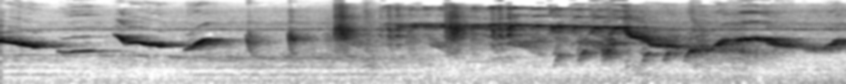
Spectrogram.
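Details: Tame caged Chinese hwamei singing while gently hand-carried: clear whistled phrases dipping and rising, interrupted by sharp clicks, ending in a long wavering whistle.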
